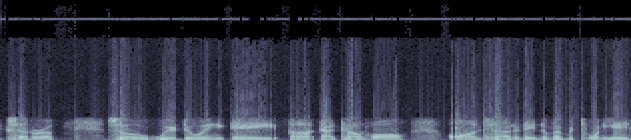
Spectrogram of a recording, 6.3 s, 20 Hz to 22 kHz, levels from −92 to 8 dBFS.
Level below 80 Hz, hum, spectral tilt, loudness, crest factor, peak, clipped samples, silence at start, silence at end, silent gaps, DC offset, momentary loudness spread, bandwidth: -30 dBFS; none; -5.5 dB/octave; -20 LUFS; 14 dB; -6 dBFS; under 0.1%; 0 s; 0 s; none; under 0.1%; 7 LU; over 20 kHz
